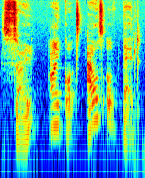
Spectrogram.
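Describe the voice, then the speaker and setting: A woman reading a children's picture book aloud in an expressive storytelling manner meant for young listeners. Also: mid-range voice, very slow, breathy edge. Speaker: storybook reader.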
